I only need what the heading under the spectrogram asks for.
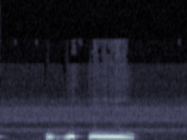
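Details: One phrase from a decoy spotted dove in thúc bổi calling: two brief low notes, then a sustained, slightly falling, throaty coo.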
